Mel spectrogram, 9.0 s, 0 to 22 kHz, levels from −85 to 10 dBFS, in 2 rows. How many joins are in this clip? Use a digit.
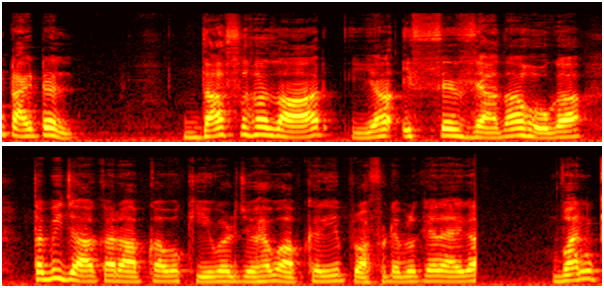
1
